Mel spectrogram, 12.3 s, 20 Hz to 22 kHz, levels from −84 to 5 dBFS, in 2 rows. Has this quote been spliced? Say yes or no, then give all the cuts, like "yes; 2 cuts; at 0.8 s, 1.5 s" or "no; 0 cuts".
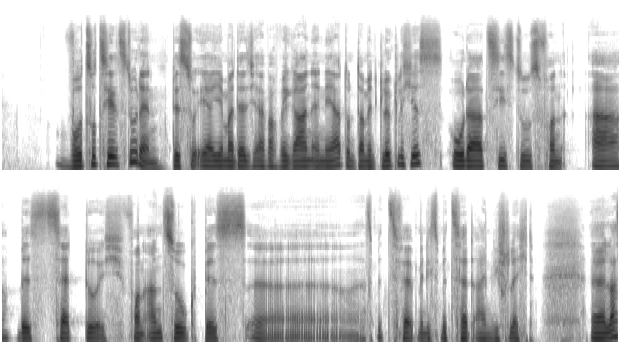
no; 0 cuts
